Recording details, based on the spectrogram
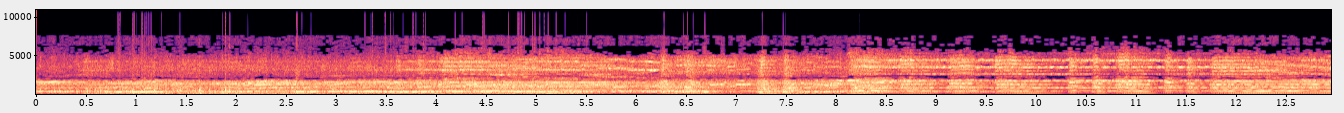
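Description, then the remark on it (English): Thunderstorm and stampeding cattle sound effects from a Lone Ranger radio drama: a loud, continuous churning roar of thunder rumbling and a cattle herd's hooves pounding in a stampede, holding steady for the whole stretch, with no voices. “Cattle ran for 10 miles before the last of the thunder rumbled away in the distance.”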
